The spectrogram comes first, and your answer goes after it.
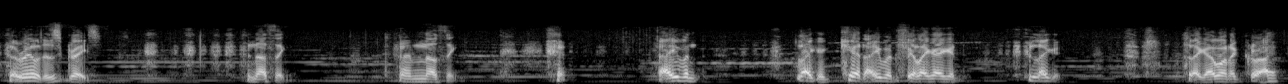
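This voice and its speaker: A man in 1940s radio drama playing a shaken young man who talks weakly in broken, halting phrases. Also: mid-range voice, vocal fry. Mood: despairing. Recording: dull old radio broadcast with music.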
